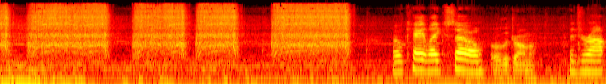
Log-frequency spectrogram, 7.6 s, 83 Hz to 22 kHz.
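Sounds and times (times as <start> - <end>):
power drill boring through a baked potato: 0.0 - 4.4
speech: 4.9 - 7.5.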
